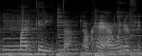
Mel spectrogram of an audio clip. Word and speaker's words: margherita: the muscles here how do you say in english margarita is that closer it's closer it's closer than when i'm trying margherita margarita yeah so how do you say margarita in english margarita so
